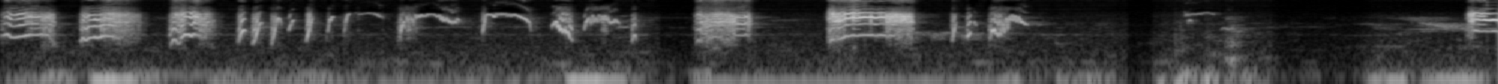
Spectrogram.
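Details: Crested jay (sogon) in full song, used as a lure to prompt other birds to sing: rapid high chirps and looping sweeps repeated in quick bursts, then louder sharp notes, over a steady low hum.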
